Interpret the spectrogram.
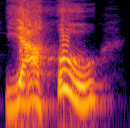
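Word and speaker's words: Yahu: pronounced Yahoo, just like the search engine Yahoo.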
